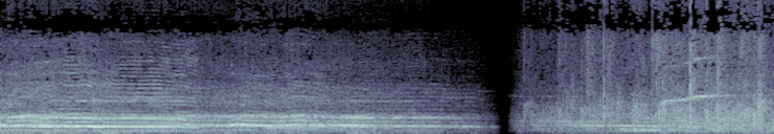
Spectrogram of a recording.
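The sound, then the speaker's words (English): Football crowd, the Amber Army supporters, cheering and shouting at kick-off in a loud, sustained roar that cuts off briefly before the noise surges back. “Ready to kick off the Amber Army in proper loud voices here.”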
